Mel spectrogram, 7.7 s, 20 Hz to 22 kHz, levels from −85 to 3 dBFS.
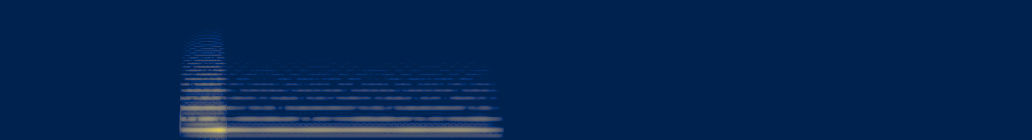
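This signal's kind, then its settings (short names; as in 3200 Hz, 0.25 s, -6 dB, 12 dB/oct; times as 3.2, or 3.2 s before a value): synth patch with pulse-width modulation D#4, sub -23.5 dB, filter bandpass, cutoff 130 Hz, Q 2.4, filter envelope 2.5 oct, filter decay 0.38 s, attack 0.297 s, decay 0.05 s, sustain -21.5 dB, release 0.14 s, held 2.29 s, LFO 1.2 Hz, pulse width 41%, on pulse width 14%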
